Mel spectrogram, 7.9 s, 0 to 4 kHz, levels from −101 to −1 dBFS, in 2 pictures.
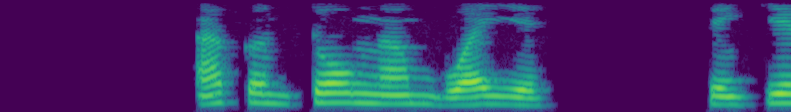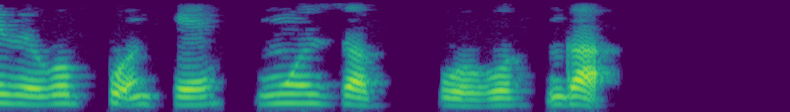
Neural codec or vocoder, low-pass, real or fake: none; 3.6 kHz; real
